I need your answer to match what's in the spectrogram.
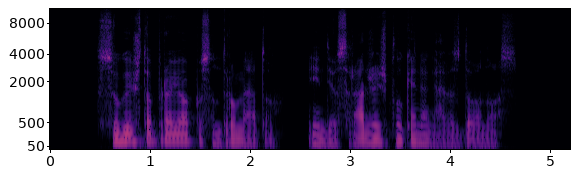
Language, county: Lithuanian, Vilnius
